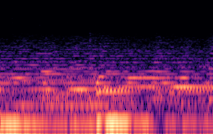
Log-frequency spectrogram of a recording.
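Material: Nothing is struck.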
